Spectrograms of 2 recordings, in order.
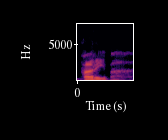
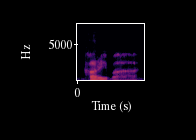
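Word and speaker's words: Paribas: September 14 2016 BNP parba I don't know how other people pronounce parba that's how it would be in French p a r i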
